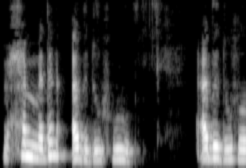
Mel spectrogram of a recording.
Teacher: با جو ہے حروف قلقلہ میں سے ہے اور اس کو ہم نے جزم کے ساتھ ہے تو کمزور قلقلہ کریں گے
